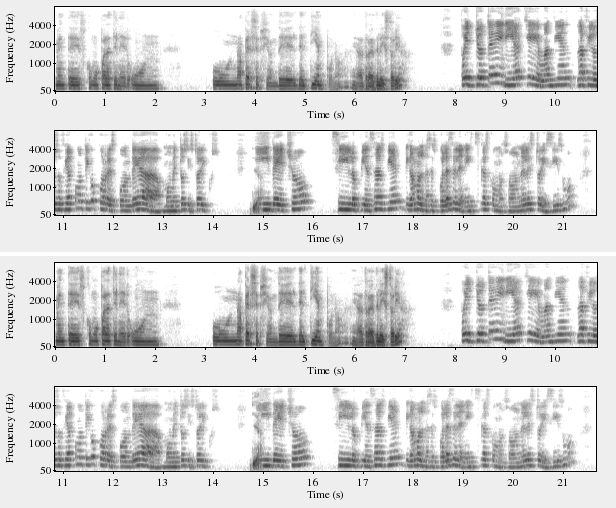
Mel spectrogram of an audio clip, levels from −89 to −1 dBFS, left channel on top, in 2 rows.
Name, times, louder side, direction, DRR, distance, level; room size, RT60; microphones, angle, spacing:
voice 1, 0.0-2.1 3.1-7.0 14.8-15.0, right 4 dB, 80° right, 0.5 m, -28 dB
voice 2, 8.1-14.1 14.8-15.9 16.4-21.2, left 2 dB, 90° left, 1.6 m, -34 dB
5.4 x 5.1 x 3.9 m
head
